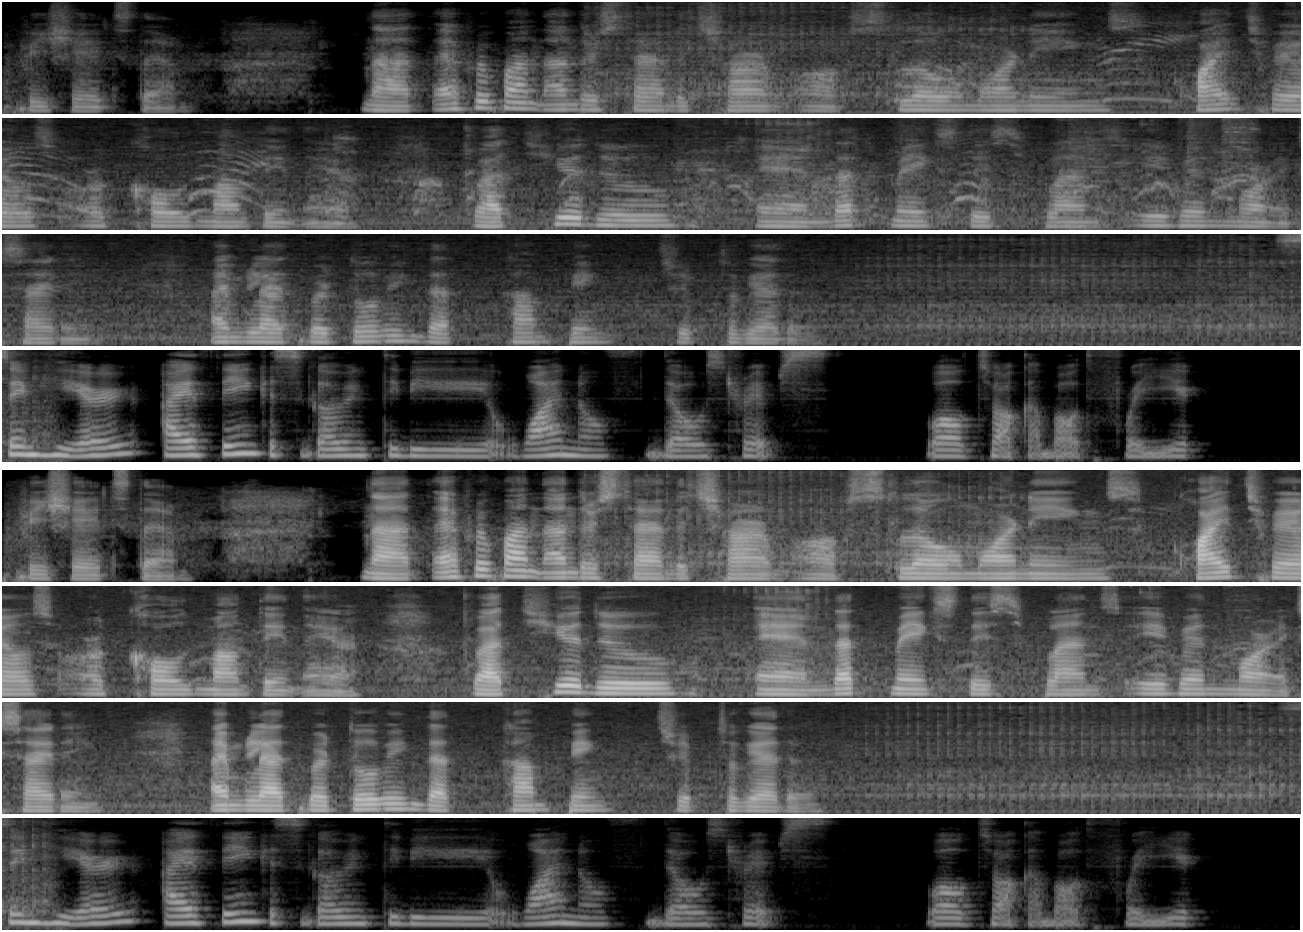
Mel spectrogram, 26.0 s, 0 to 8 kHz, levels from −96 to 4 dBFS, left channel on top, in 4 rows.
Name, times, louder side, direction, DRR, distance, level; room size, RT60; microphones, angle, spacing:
voice 1, 0.0-1.6 1.8-10.0 10.3-15.2 15.5-17.1, right 8 dB, 85° right, 0.4 m, -31 dB
sound 1, 2.9-19.8, right 4 dB, 50° right, 0.7 m, -51 dB
Shatter, 3.8-4.0 4.5-5.0 5.5-6.0 6.4-7.0 7.4-9.6 9.8-12.8, left 5 dB, 80° left, 0.8 m, -50 dB
voice 2, 19.4-23.6 24.1-25.4, left 3 dB, 25° left, 0.4 m, -38 dB
3.5 x 2.8 x 4.6 m
head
